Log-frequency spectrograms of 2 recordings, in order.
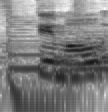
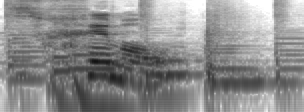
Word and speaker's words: Schimmel: So it's not skimmel, it is schimmel. Schimmel.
